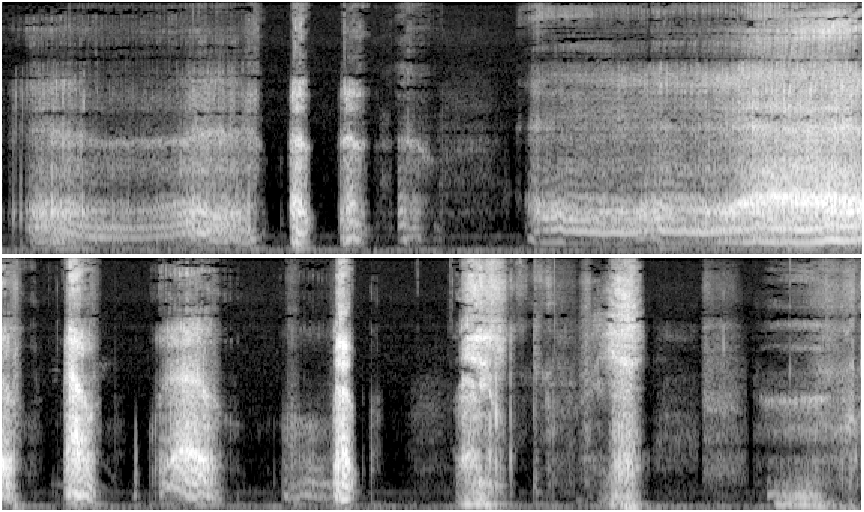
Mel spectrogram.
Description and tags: Velociraptor Growls
velociraptor, growl, dinosaur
